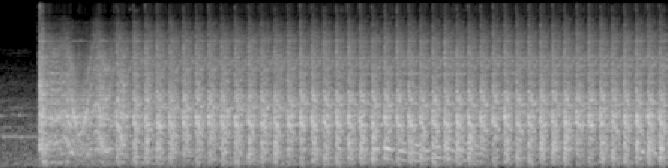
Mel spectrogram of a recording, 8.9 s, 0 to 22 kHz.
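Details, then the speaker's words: Max-effort naturally aspirated 416 (LS, GPI MAX 2.0 heads and cam, Holley) on first start-up after fluid flush: nine seconds of even starter cranking, about three compression beats a second, never fires; no fuel pressure suspected, not confirmed. "I'm still not happy I don't have some fuel pressure yeah until you run it until it's like on on oh boy got that line"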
